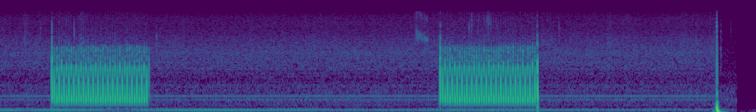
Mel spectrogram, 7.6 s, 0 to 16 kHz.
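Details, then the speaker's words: Analog phone call through senderized step-by-step exchange in Prince William County, Virginia (1970s), extra register-sender ticks after last digits, then two buzzy ringback bursts about four seconds apart over faint line hum, a click and silence; normal ringback. "perhaps you did notice those extra ticks now the last two digits it'll make some extra ticks and start ringing"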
